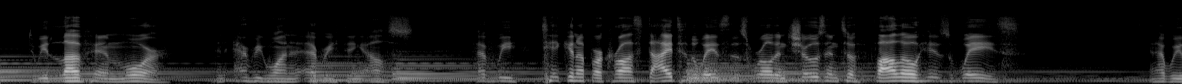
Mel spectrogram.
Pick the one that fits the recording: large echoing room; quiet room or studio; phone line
large echoing room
